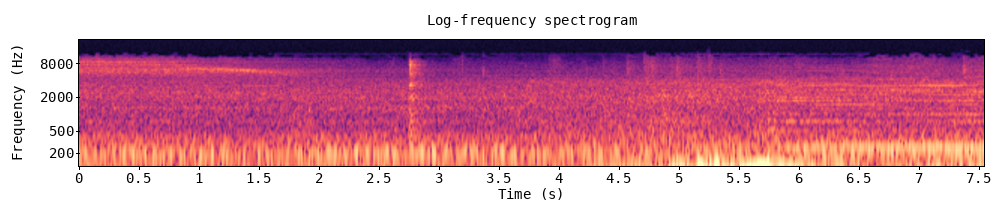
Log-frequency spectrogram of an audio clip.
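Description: Berlin U-Bahn train running, heard from inside the passenger car: a steady low hum and rumble with a single click about three seconds in. The rumble swells louder about five seconds in, and a steady tone sets in near the end.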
